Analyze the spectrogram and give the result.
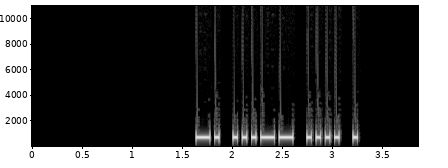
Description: Morse code, heard as a keyed tone, about 23 wpm, 700 Hz. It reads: N3HE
